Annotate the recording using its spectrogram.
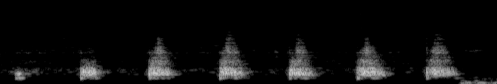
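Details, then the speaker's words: Manual blood pressure demonstration with stethoscope and cuff: regular thumping about 86 a minute as gauge pressure drops, first thump marking systolic, fading until the last thump marks diastolic; Korotkoff sounds. "it will start to fade as the gauge pressure continues to drop until you eventually stop hearing the thumping at all the number the needle is pointing to when you hear the last thump is your diastolic pressure or the bottom number of your measurement"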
